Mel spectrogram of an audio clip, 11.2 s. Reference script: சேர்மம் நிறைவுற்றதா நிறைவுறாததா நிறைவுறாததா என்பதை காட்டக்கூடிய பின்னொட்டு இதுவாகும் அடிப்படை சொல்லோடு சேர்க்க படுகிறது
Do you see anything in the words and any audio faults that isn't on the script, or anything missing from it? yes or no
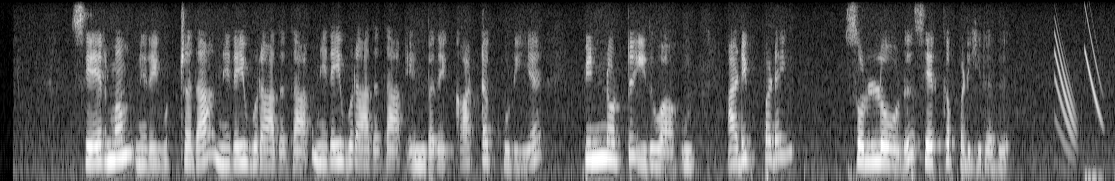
yes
